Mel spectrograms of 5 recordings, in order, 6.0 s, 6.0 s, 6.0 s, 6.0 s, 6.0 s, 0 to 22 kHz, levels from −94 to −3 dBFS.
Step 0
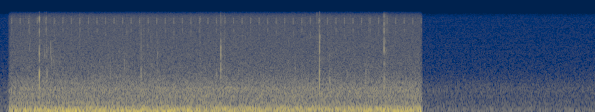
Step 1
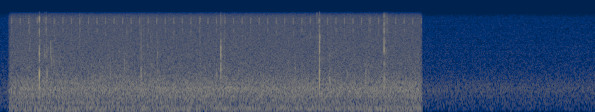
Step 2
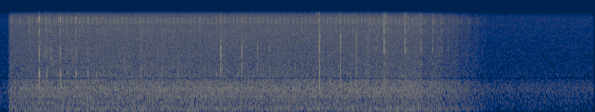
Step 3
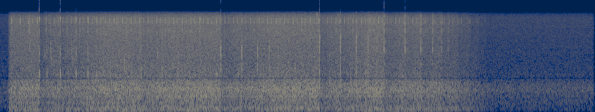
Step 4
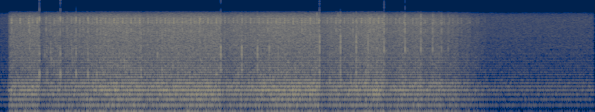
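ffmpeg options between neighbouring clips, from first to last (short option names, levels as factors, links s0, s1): -af "highpass=f=920:p=1,volume=0.708"
-filter_complex "[0:a]aemphasis=mode=production:type=cd,bandreject=f=1300:w=8.9,asplit=2[s0][s1];[s1]aecho=0:1:210|367.5|485.6|574.2|640.7:0.631|0.398|0.251|0.158|0.1[s2];[s0][s2]amix=inputs=2:normalize=0,volume=0.447"
-filter_complex "[0:a]asplit=2[s0][s1];[s1]asoftclip=type=hard:threshold=0.0891,volume=0.668[s2];[s0][s2]amix=inputs=2:normalize=0,alimiter=limit=0.0891:level=0:latency=1:release=311,afftfilt=real='re*gte(hypot(re,im),0.0002)':imag='im*gte(hypot(re,im),0.0002)':win_size=1024:overlap=0.75,volume=1.88"
-af "afftfilt=real='hypot(re,im)*cos(PI*b)':imag='0':win_size=1024:overlap=0.75,volume=2"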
